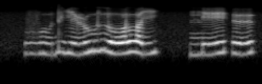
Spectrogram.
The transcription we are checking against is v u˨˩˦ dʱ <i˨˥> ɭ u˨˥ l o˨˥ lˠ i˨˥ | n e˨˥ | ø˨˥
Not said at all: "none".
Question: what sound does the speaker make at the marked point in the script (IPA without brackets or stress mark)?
i˨˩˦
